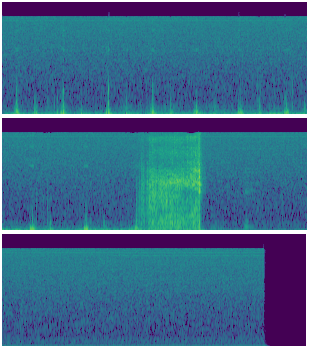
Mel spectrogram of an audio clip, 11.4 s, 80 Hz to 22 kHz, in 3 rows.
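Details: Heart sounds recorded during squats: a quick regular heartbeat at about 100 a minute that spaces out and slows toward the end when the person bent forward, then rustling.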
